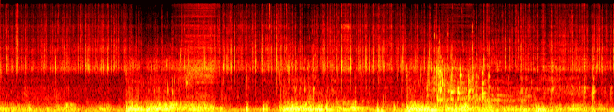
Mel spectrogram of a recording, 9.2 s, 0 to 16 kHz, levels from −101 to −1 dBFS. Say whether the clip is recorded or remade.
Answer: recorded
